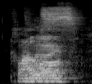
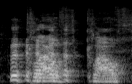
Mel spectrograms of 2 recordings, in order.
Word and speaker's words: Klauth: Okay, I'll open up the dragon discussion with the ancient red dragon known as Klauth. Klaus. Klauth. Oh, I Klauth with the list. That's what I led into the German pronunciation.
